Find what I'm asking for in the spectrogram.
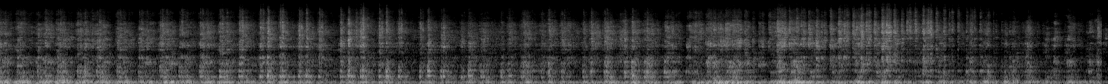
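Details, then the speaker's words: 1978 Ford Bronco revived after decades sitting, just started after priming fuel, engine still cold (temperature gauge not yet moved): catches and settles into a steady, lumpy, throaty idle with loud exhaust bark; runs evenly, pipes way too loud. "sounds good with them pipes on there. Still way too loud, but she sounds good."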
